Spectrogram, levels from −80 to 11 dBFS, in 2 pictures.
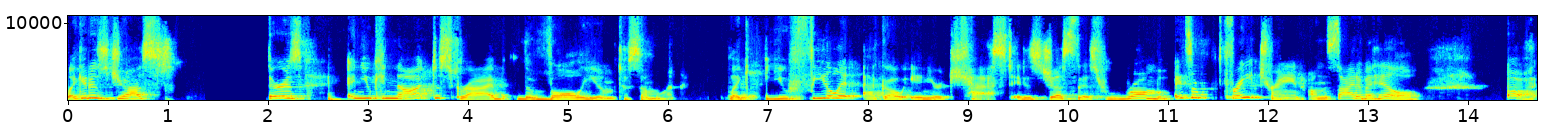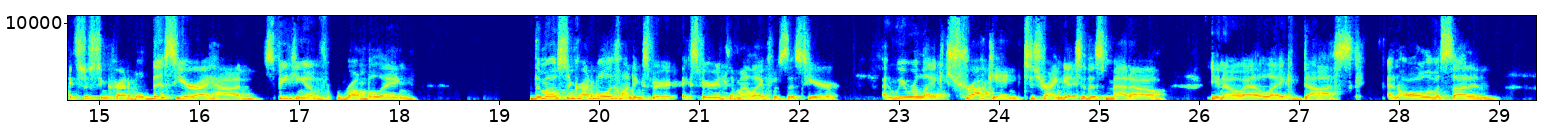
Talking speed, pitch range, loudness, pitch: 165 wpm, 180-255 Hz, -17 LUFS, 210 Hz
